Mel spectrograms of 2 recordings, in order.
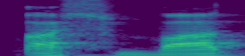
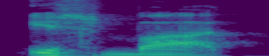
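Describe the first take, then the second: First: The word begins with an 'a' vowel. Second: The word begins with an 'i' vowel. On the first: The speaker calls it wrong. "अक्सर लोग इसको असबात बोलते हैं" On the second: The speaker calls it right. "ये लफ्ज है इस बात"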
